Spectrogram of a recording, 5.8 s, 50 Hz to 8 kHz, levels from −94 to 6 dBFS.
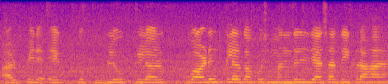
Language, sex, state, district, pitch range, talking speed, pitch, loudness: Hindi, female, Bihar, Patna, 250-265 Hz, 125 wpm, 255 Hz, -17 LUFS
